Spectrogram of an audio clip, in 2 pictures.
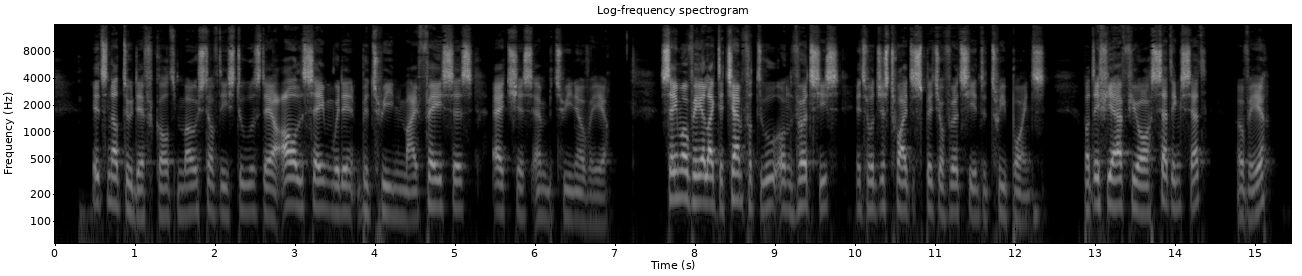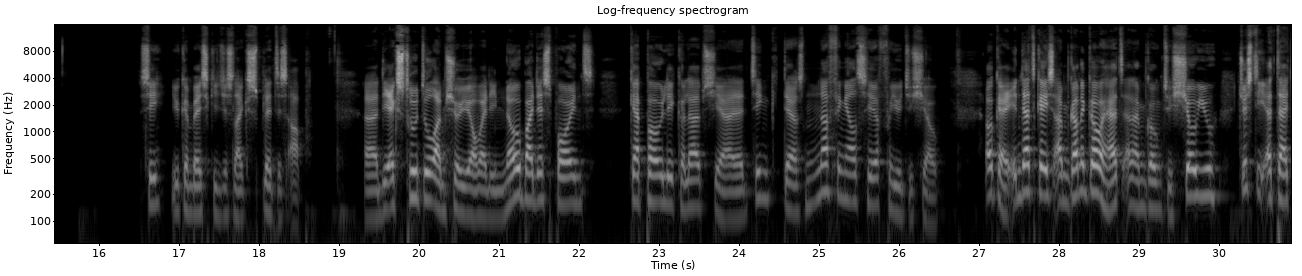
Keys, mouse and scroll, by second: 6.2 middle click, 6.5-8.3 scroll up 1, 8.5 alt+middle click, 11.8 alt+middle click, 14.8 right click, 15.4 alt+middle click, 17.8 alt+middle click, 18.5 ctrl+z, 26.1 middle click, 29.1 middle click, 29.4 scroll down 1, 29.8 alt+middle click, 30.6 middle click.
